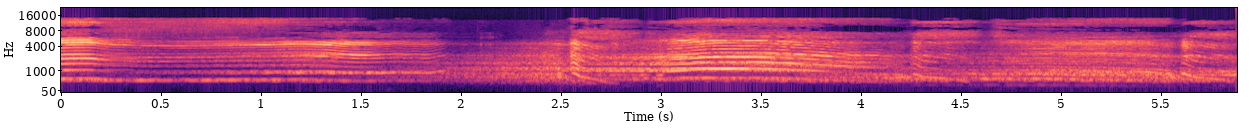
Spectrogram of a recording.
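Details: Simulated ghost baby crying from a horror sound-effect compilation: high, wavering wails with sliding pitch and an eerie, echoing quality; infant cry.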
